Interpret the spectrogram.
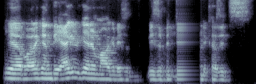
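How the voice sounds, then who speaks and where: A man who founded a freight company, explaining shipping trends as a podcast guest, unhurried and full of fillers and restarts. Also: medium pitch, fairly even intonation, a bit bright. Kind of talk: explanatory business interview. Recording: roomy echo.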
